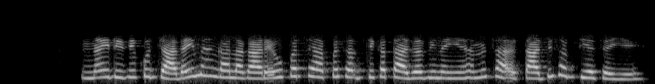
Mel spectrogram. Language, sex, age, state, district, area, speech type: Hindi, female, 30-45, Madhya Pradesh, Balaghat, rural, conversation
